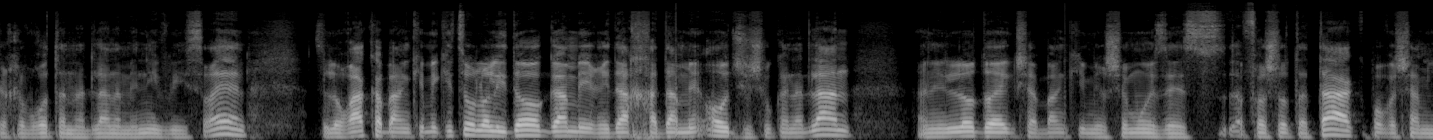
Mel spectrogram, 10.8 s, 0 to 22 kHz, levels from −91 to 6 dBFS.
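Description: Blocks of digital silence at 5.06 s and 7.98 s: about 4 ms of speech drops abruptly to silence and back, each brief gap heard as a tick or dip.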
